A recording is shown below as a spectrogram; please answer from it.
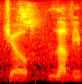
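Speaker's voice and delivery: ordinary talk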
